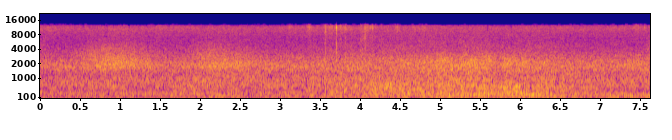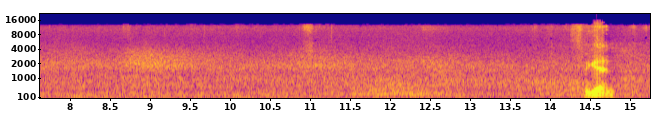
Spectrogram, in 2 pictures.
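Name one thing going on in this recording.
Cardboard tubes scrape and tap together in someone's hands.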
